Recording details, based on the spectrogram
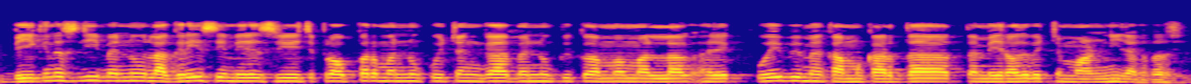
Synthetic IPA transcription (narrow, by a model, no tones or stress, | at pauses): ʋiːknəsd͡ʒiːmɛ̃ːnũːləɡɾəiːsiːmeːɾeːsɾiːt͡ʃpɾɔːpəɾmɛːnũːkoiːt͡ʃəŋɡaːmɛ̃ːnũːkiːkəmaːməlaːɦəɾeːkoːiːbʱiːmɛ̃ːkəmkəɾd̪aːt̪ãːmeːɾaːod̪eːʋɪt͡ʃməɳnĩːləɡd̪aːsiː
